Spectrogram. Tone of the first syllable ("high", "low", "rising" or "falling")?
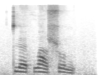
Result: falling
